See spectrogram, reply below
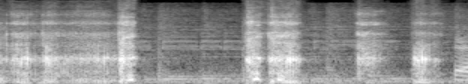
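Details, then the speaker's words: Simulated snoring by an actor in a TV comedy scene: loud, rough, snorting snores over background music, from a woman whose companion says she stops breathing and needs a CPAP. "Попробую всё же уснуть, пока лесопилка не начала работать."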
